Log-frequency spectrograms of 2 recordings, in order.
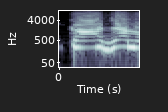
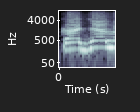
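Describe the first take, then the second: First: The first vowel is long. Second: The first vowel is short. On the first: The speaker calls it right. "कि काजल होता? तो क्या लगाना पड़ेगा?" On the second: The speaker calls it wrong. "तो कजल होता हिंदी में"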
